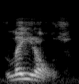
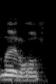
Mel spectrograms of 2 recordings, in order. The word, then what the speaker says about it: Lidl: chocolates in in uh lidls and some people call it Littles but it's actually pronounced lidl's and uh so the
